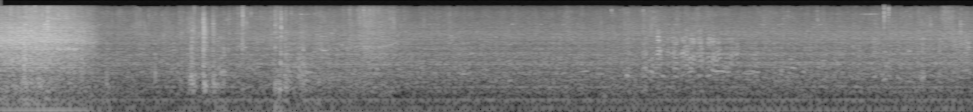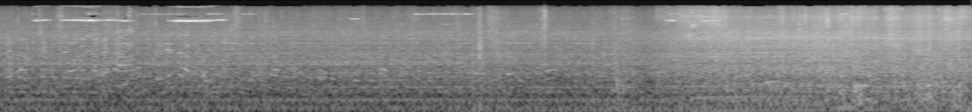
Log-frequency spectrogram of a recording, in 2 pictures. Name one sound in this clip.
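Rocks crunch and scrape under the truck's tyres.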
